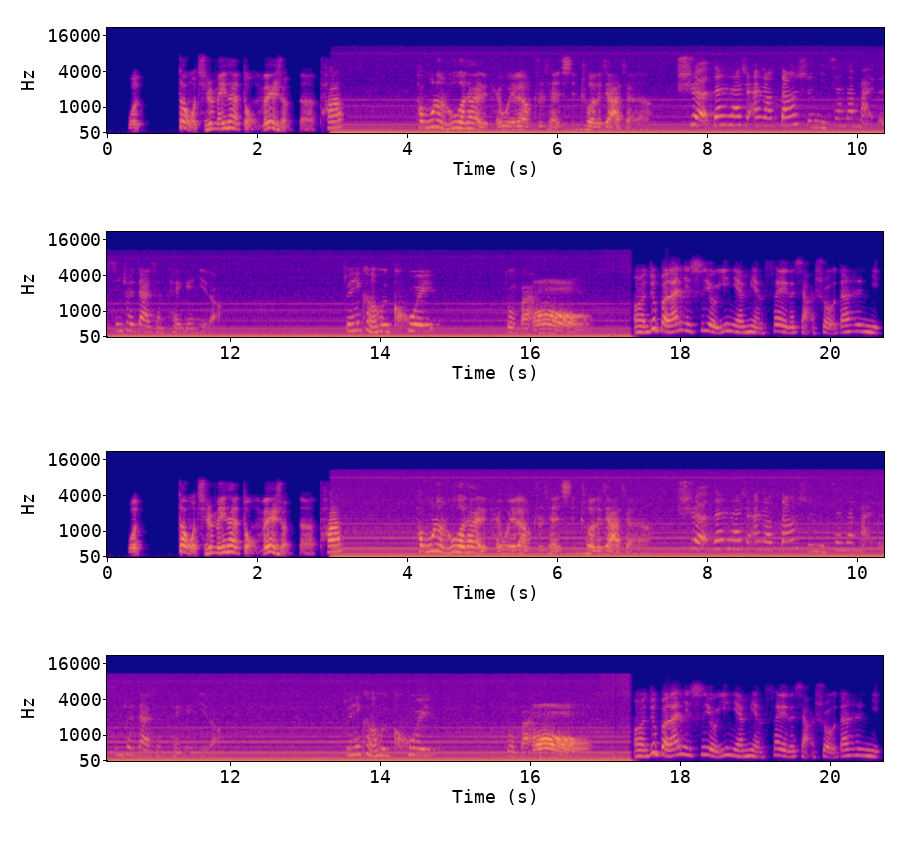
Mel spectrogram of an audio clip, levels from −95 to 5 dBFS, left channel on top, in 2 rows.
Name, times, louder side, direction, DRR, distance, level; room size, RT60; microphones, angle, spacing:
voice 1, 0.9-3.2 4.1-7.3 16.0-16.8, right 4 dB, 40° right, 1.0 m, -27 dB
sound 1, 3.0-17.4, right 1 dB, 70° right, 0.6 m, -31 dB
voice 2, 7.6-11.9 13.5-14.8 15.7-16.1 17.4-20.6, left 2 dB, 10° left, 0.7 m, -34 dB
3.7 x 2.4 x 4.3 m
head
